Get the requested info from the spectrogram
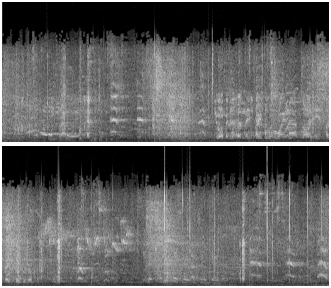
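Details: Chimpanzees at Twycross Zoo at snack time, excited about being fed: overlapping wavering hoots and shrill rising calls in irregular bursts, several animals calling at once over a busy, noisy background.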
